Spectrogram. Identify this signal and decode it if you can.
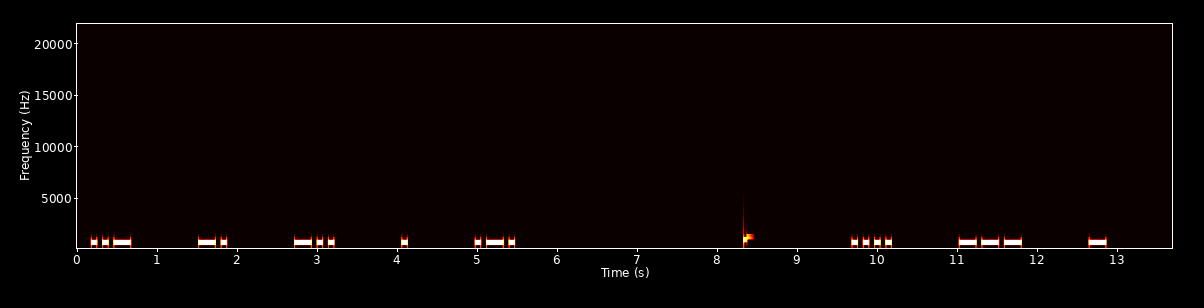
Morse code, heard as a keyed tone, about 17 wpm, spaced as for 8 wpm, 700 Hz. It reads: UNDER HOT
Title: 4x Character Spacing - Top 500 Words - 17wpm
